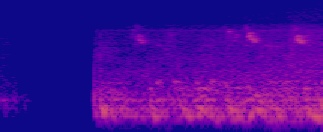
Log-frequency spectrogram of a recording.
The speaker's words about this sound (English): Like, you unmuted for a second, and I just hear birds chirping.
